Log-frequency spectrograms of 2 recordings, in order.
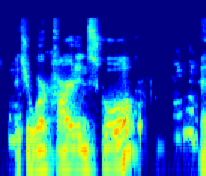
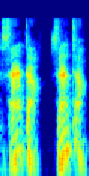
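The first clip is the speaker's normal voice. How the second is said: a hint of an excited helper; lightly voiced eager elf; 6 semitones higher than usual. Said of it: "he talks like that".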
